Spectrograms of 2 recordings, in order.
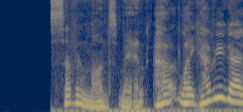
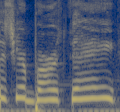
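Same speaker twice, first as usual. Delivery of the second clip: excited birthday shout-out; 10 semitones higher, slower than usual. Real, not acted. Birthday call-out to viewer.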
